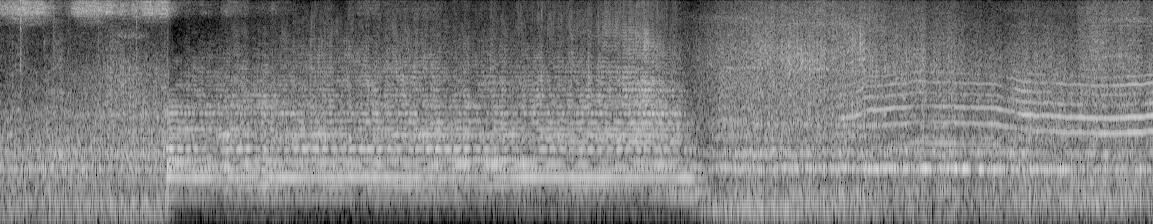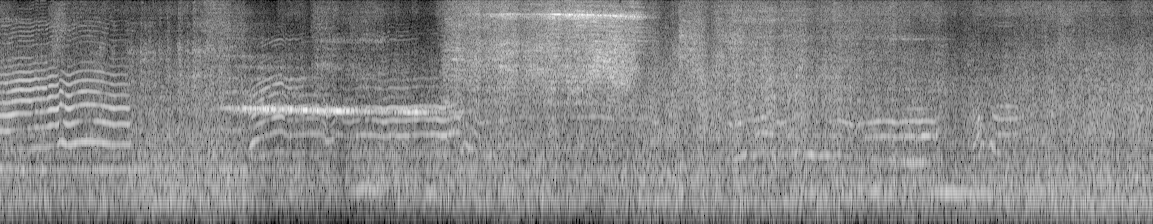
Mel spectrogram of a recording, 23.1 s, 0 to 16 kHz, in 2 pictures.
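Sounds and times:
locomotive horn chord: 0:01.6 - 0:10.7
high wavering squeal: 0:07.1 - 0:12.9, 0:13.6 - 0:18.0.

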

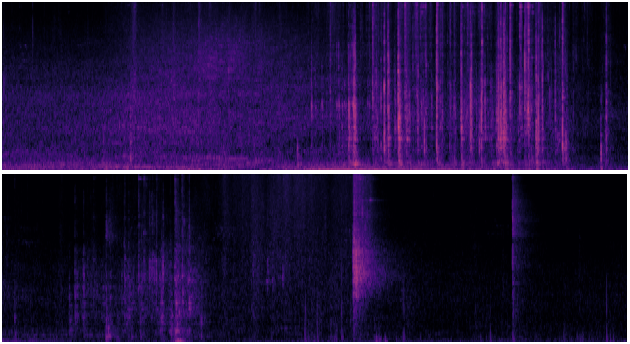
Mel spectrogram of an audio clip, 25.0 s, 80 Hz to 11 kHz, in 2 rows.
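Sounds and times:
keys jangling: 0:06.2 - 0:11.8, 0:13.9 - 0:16.6
door opening clicks: 0:13.9 - 0:16.6.

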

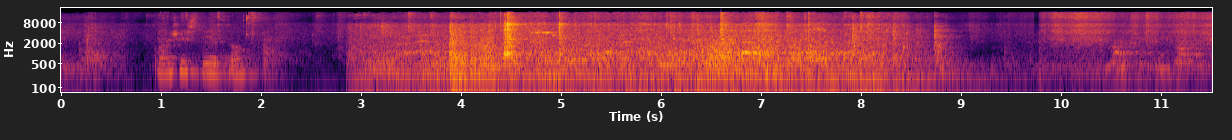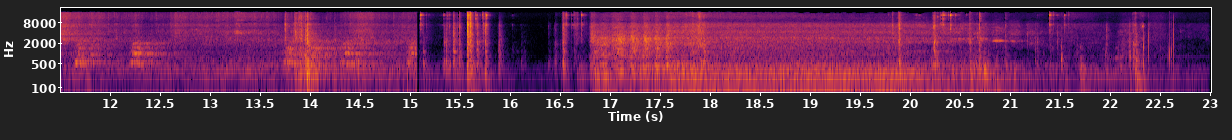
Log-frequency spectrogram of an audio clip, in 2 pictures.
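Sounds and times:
handling noise: 0:02.6 - 0:16.7
car engine starting and running: 0:16.8 - 0:21.2.

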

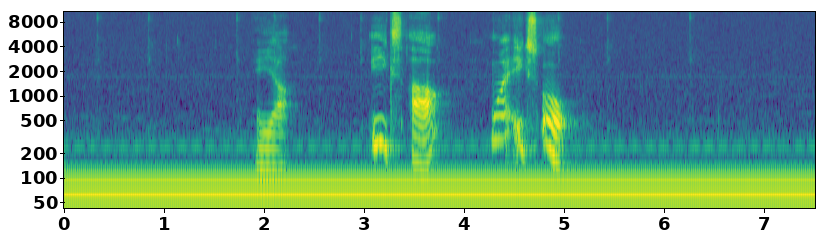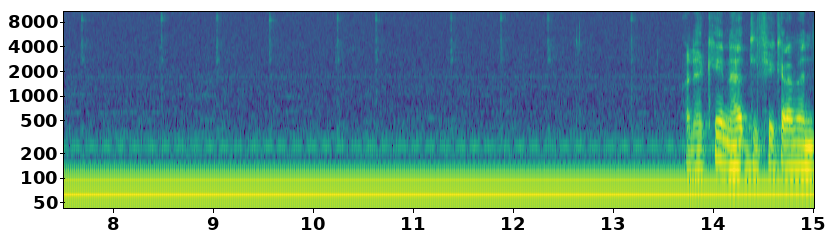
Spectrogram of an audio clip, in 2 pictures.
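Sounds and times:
low electrical hum: 0:00.0 - 0:15.0
faint light ticks: 0:00.3 - 0:01.9, 0:06.2 - 0:06.4, 0:07.6 - 0:07.8, 0:08.4 - 0:13.6.

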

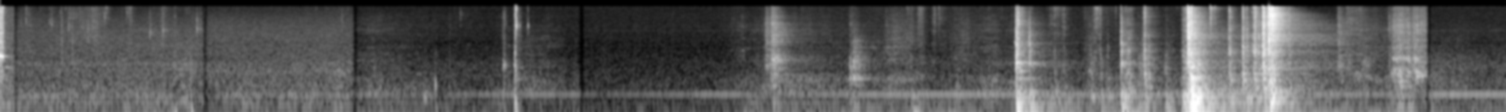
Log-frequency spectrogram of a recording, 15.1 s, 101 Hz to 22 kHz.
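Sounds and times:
faint steady hum: 0:00.0 - 0:11.4.

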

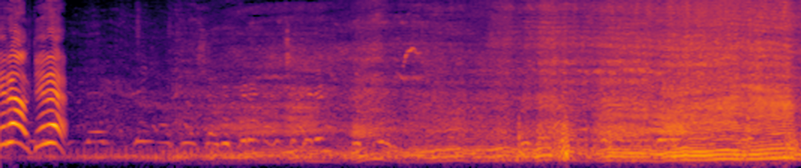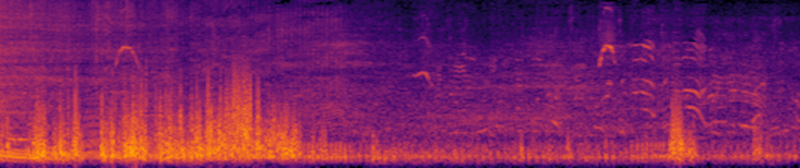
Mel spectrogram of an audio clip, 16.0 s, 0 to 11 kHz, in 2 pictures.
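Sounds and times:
motocross bike engine revving: 0:01.5 - 0:12.1.

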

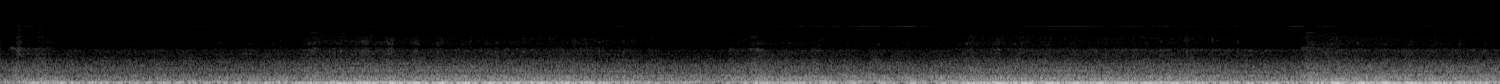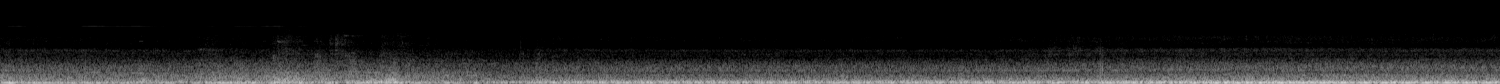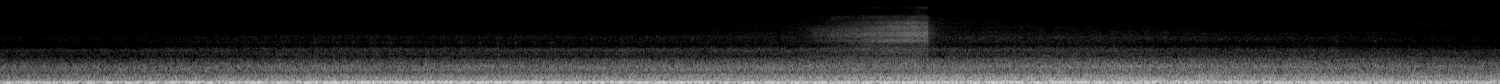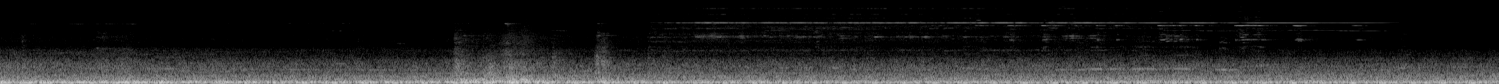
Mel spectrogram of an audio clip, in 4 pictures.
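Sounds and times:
air hiss: 0:38.0 - 0:39.5.

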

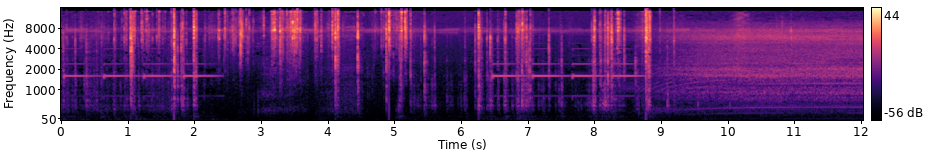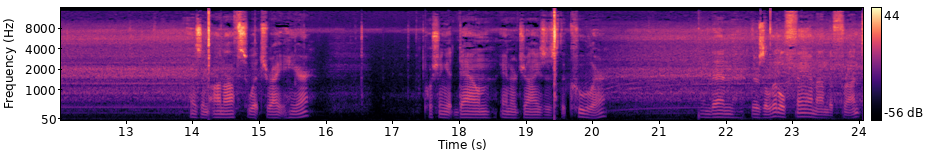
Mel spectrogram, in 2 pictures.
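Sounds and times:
car electronic warning chime: 0:00.0 - 0:02.4, 0:06.4 - 0:15.0
car keys jangling and clicking: 0:00.0 - 0:09.2
electric fan motor whirring: 0:08.8 - 0:15.1, 0:20.1 - 0:24.0.

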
